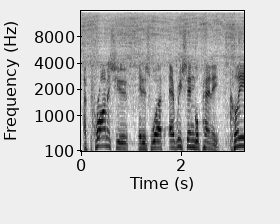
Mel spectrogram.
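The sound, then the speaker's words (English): An X5 steam cleaner hisses steadily as it releases superheated water at 230 degrees. The bright, constant hiss runs beneath continuous talking. “You hear that? That's the sound of clean. That's the sound of steam.”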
